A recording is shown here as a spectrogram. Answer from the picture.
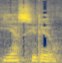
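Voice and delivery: hushed, near-whispered reply. A narrator's reading. Quinn answers Kova about the moon, hushed. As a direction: drop almost to a whisper.

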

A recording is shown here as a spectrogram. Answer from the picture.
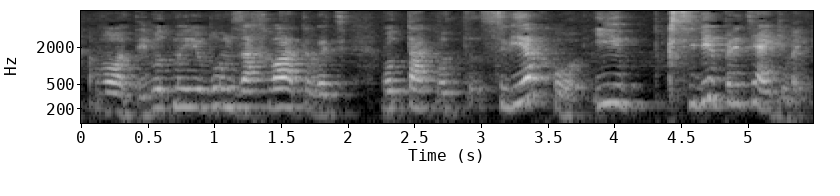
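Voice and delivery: ordinary delivery

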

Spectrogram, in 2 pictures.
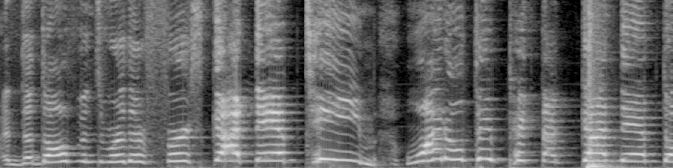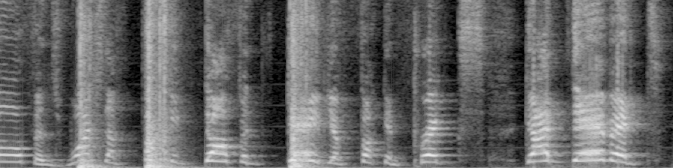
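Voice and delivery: outraged howl at Florida; furious yelling. Real, not acted. Fan yelling that Florida skipped the Dolphins, furious. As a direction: scream it with full rage. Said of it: "excuse the yelling".

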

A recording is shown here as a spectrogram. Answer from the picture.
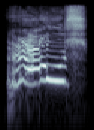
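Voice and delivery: high, loud enraged yell; furious scream. Acted. Teacher red-faced at torn sleeve, screaming. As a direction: scream the pupil out of the room. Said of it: "schrie Herr Studienrat Groll".

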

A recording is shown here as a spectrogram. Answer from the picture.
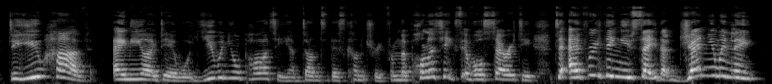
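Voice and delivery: loud, high tirade, rising in pitch and force; angry challenge. Acted. Young activist challenging the Prime Minister, angry and loud. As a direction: demand an answer, building to a furious peak.

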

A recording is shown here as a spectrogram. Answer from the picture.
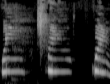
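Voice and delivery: small broken sobs before speaking; whimpering sobs. Acted. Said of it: "ಯಾಕೆ ಅಳ್ತಾ ಇದೀಯಾ". (ಸಣ್ಣಗೆ ಬಿಕ್ಕಳಿಸುವ ಅಳು)

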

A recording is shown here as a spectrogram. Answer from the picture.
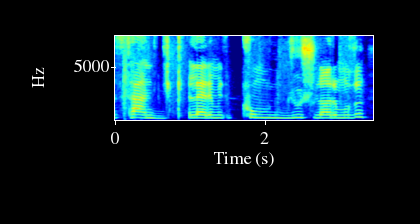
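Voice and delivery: very slow, drawn-out kumcuşlarımızı; slow motion. Shown as a demonstration. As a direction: stretch kumcuşlarımızı out syllable by syllable. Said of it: "tatlı bir ad bulmam gerekiyor".

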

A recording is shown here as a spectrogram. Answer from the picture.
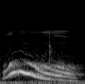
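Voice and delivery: ordinary delivery

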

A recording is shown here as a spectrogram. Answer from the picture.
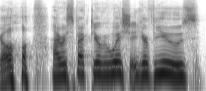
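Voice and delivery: high-pitched mock-respectful voice; mock deference. Showing wife the other option, high mock deference. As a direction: pretend to respect their views, pitched high. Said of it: "To be like".

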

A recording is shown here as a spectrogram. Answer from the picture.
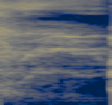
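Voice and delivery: high squeal of laughter; a real high-pitched laugh; laughing burst. Real, not acted.

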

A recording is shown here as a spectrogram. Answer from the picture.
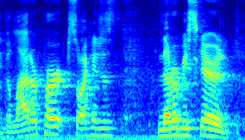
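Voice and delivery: ordinary talk

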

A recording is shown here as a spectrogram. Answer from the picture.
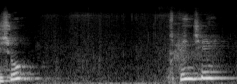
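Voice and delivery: sharp high call to push harder; coach's sudden push cue; urgent push command. Real, not acted. Therapist urging patient to push.

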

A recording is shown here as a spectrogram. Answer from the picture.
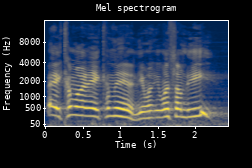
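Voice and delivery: a jovial Italian uncle inviting you in; high eager welcome, rushing the food offer; Al Pacino welcoming. Retold or imitated. Pacino voiced welcoming him in.

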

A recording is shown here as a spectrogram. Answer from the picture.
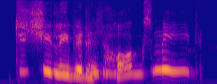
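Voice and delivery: ordinary delivery, nothing marked

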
